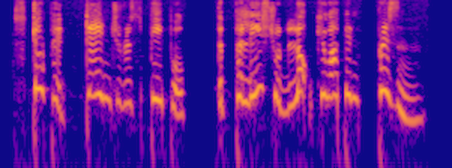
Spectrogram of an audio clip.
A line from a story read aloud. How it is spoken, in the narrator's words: The rat shouting angrily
